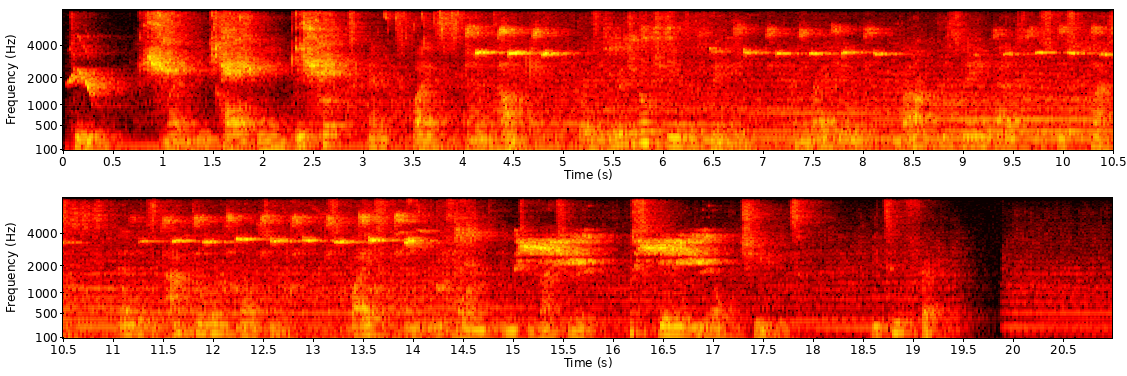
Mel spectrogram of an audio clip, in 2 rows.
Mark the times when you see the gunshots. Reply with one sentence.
You can't hear the gunshots here.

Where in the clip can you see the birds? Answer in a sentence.
You can hear the birds from 0.0 to 17.5 s.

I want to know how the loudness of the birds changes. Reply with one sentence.
The loudness of the birds goes down, then up.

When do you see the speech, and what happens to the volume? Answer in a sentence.
You can hear the speech from 0.1 to 19.2 s, at a steady volume.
